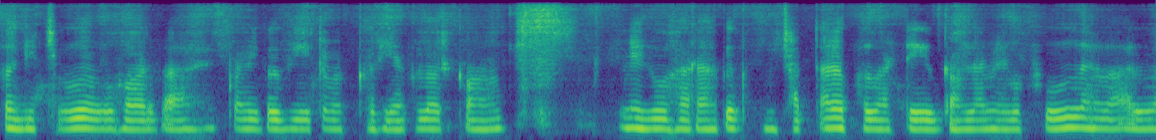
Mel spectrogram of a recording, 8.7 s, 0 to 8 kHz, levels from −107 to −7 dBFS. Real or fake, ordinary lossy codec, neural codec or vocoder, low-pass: fake; none; codec, 24 kHz, 1 kbps, SNAC; 7.2 kHz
